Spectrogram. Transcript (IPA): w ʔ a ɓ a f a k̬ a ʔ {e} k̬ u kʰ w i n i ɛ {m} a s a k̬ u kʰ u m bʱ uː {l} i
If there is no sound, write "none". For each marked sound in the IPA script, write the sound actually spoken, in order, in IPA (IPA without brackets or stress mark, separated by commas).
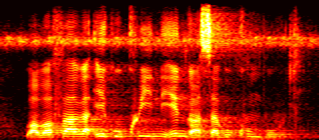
e, ŋ, l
